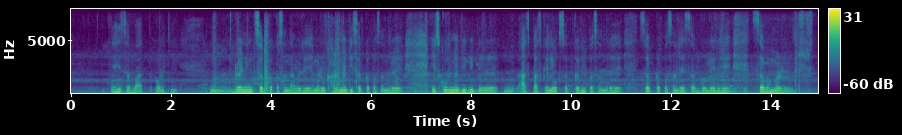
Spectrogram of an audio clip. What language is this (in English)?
Maithili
